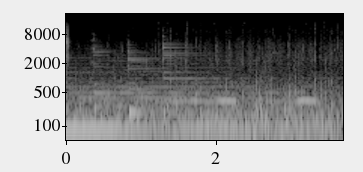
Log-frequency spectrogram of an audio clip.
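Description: A horse's hoofbeats approaching at night from the east, a rider on horseback, clip-clop in a quick, uneven rhythm over a steady low rumble, holding at a fairly constant loudness throughout, with a few faint tonal chirps in the background.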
